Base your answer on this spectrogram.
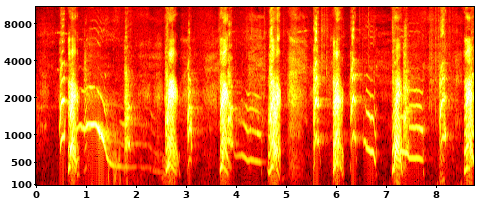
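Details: Pet dog making odd vocal sounds at home: sharp bark-like yips mixed with falling, whining tones that slide down in pitch, about a dozen bursts spaced unevenly.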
